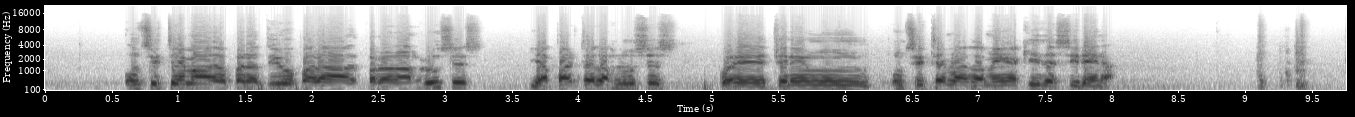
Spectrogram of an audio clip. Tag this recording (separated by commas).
Speech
